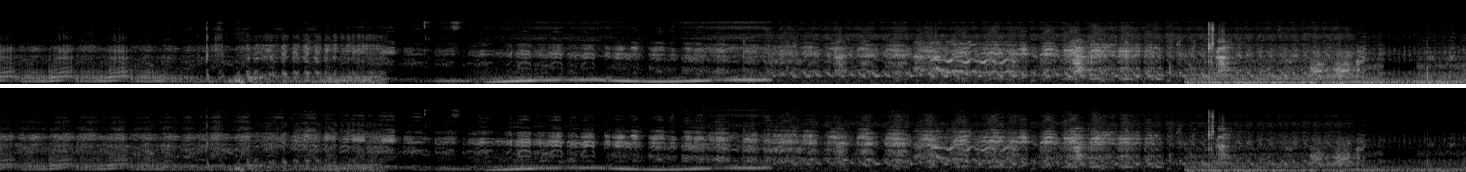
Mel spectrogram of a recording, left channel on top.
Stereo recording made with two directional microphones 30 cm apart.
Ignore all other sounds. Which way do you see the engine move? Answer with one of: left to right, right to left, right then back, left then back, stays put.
stays put.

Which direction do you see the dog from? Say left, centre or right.
left.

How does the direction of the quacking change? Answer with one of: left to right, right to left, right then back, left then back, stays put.
right to left.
